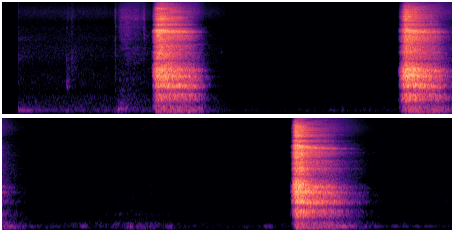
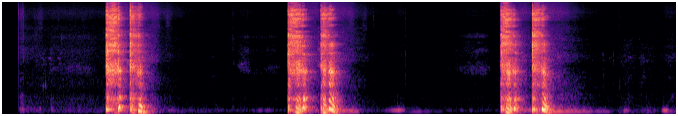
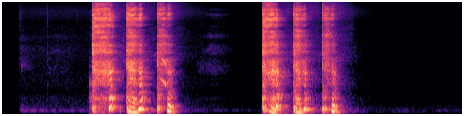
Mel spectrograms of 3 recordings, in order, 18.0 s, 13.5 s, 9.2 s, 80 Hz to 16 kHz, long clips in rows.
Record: {"exhalation_length": "18.0 s", "exhalation_amplitude": 31308, "exhalation_signal_mean_std_ratio": 0.25, "three_cough_length": "13.5 s", "three_cough_amplitude": 30283, "three_cough_signal_mean_std_ratio": 0.32, "cough_length": "9.2 s", "cough_amplitude": 30648, "cough_signal_mean_std_ratio": 0.39, "survey_phase": "alpha (2021-03-01 to 2021-08-12)", "age": "45-64", "gender": "Female", "wearing_mask": "No", "symptom_none": true, "smoker_status": "Ex-smoker", "respiratory_condition_asthma": false, "respiratory_condition_other": false, "recruitment_source": "REACT", "submission_delay": "1 day", "covid_test_result": "Negative", "covid_test_method": "RT-qPCR"}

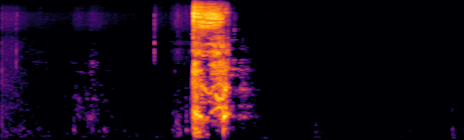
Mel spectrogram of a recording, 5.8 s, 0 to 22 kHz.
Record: {"cough_length": "5.8 s", "cough_amplitude": 32768, "cough_signal_mean_std_ratio": 0.21, "survey_phase": "alpha (2021-03-01 to 2021-08-12)", "age": "65+", "gender": "Male", "wearing_mask": "No", "symptom_none": true, "smoker_status": "Never smoked", "respiratory_condition_asthma": false, "respiratory_condition_other": false, "recruitment_source": "REACT", "submission_delay": "2 days", "covid_test_result": "Negative", "covid_test_method": "RT-qPCR"}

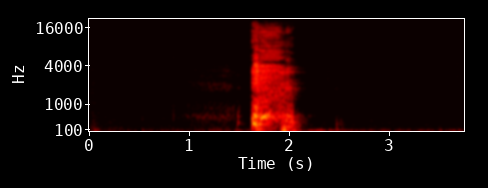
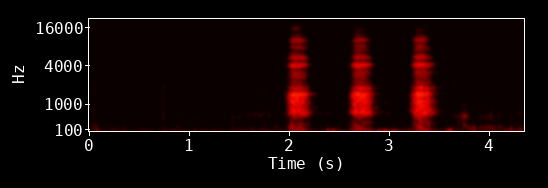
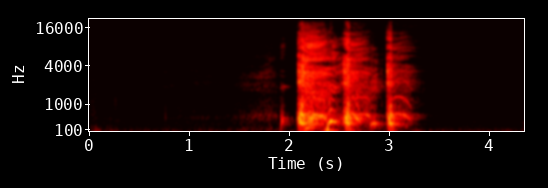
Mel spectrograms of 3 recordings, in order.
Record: {"cough_length": "3.8 s", "cough_amplitude": 5547, "cough_signal_mean_std_ratio": 0.24, "exhalation_length": "4.4 s", "exhalation_amplitude": 905, "exhalation_signal_mean_std_ratio": 0.37, "three_cough_length": "4.4 s", "three_cough_amplitude": 6874, "three_cough_signal_mean_std_ratio": 0.33, "survey_phase": "beta (2021-08-13 to 2022-03-07)", "age": "45-64", "gender": "Female", "wearing_mask": "No", "symptom_cough_any": true, "symptom_runny_or_blocked_nose": true, "symptom_fatigue": true, "symptom_headache": true, "smoker_status": "Never smoked", "respiratory_condition_asthma": false, "respiratory_condition_other": false, "recruitment_source": "Test and Trace", "submission_delay": "2 days", "covid_test_result": "Positive", "covid_test_method": "RT-qPCR", "covid_ct_value": 13.9, "covid_ct_gene": "ORF1ab gene", "covid_ct_mean": 16.6, "covid_viral_load": "3500000 copies/ml", "covid_viral_load_category": "High viral load (>1M copies/ml)"}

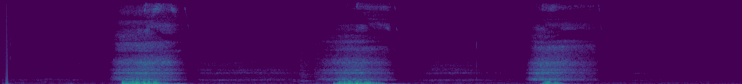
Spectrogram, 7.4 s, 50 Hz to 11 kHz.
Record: {"exhalation_length": "7.4 s", "exhalation_amplitude": 3895, "exhalation_signal_mean_std_ratio": 0.34, "survey_phase": "alpha (2021-03-01 to 2021-08-12)", "age": "18-44", "gender": "Female", "wearing_mask": "No", "symptom_cough_any": true, "symptom_shortness_of_breath": true, "symptom_fatigue": true, "symptom_change_to_sense_of_smell_or_taste": true, "symptom_loss_of_taste": true, "symptom_onset": "4 days", "smoker_status": "Current smoker (1 to 10 cigarettes per day)", "respiratory_condition_asthma": true, "respiratory_condition_other": false, "recruitment_source": "Test and Trace", "submission_delay": "1 day", "covid_test_result": "Positive", "covid_test_method": "RT-qPCR", "covid_ct_value": 23.0, "covid_ct_gene": "ORF1ab gene"}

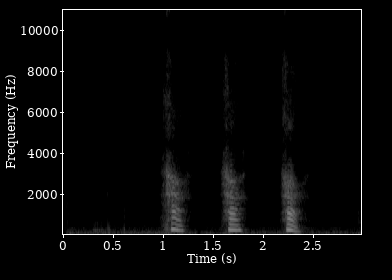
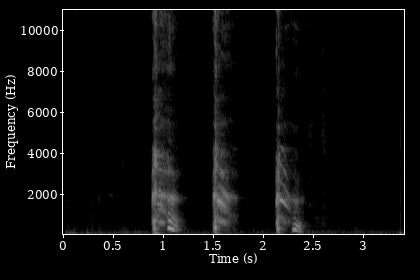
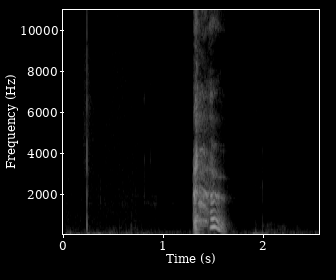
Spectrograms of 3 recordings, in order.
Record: {"exhalation_length": "3.0 s", "exhalation_amplitude": 1117, "exhalation_signal_mean_std_ratio": 0.36, "three_cough_length": "3.4 s", "three_cough_amplitude": 2699, "three_cough_signal_mean_std_ratio": 0.38, "cough_length": "2.6 s", "cough_amplitude": 3340, "cough_signal_mean_std_ratio": 0.29, "survey_phase": "beta (2021-08-13 to 2022-03-07)", "age": "18-44", "gender": "Female", "wearing_mask": "No", "symptom_sore_throat": true, "smoker_status": "Never smoked", "respiratory_condition_asthma": false, "respiratory_condition_other": false, "recruitment_source": "REACT", "submission_delay": "2 days", "covid_test_result": "Negative", "covid_test_method": "RT-qPCR", "influenza_a_test_result": "Negative", "influenza_b_test_result": "Negative"}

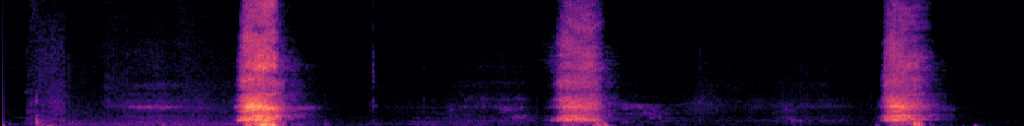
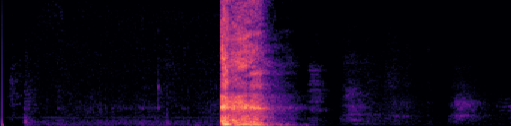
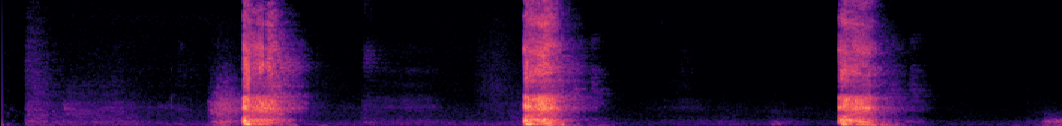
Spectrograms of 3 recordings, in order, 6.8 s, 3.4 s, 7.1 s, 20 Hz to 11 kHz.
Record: {"exhalation_length": "6.8 s", "exhalation_amplitude": 27463, "exhalation_signal_mean_std_ratio": 0.23, "cough_length": "3.4 s", "cough_amplitude": 31254, "cough_signal_mean_std_ratio": 0.22, "three_cough_length": "7.1 s", "three_cough_amplitude": 32471, "three_cough_signal_mean_std_ratio": 0.25, "survey_phase": "beta (2021-08-13 to 2022-03-07)", "age": "45-64", "gender": "Male", "wearing_mask": "No", "symptom_runny_or_blocked_nose": true, "symptom_change_to_sense_of_smell_or_taste": true, "smoker_status": "Ex-smoker", "respiratory_condition_asthma": false, "respiratory_condition_other": false, "recruitment_source": "Test and Trace", "submission_delay": "2 days", "covid_test_result": "Positive", "covid_test_method": "RT-qPCR", "covid_ct_value": 20.1, "covid_ct_gene": "ORF1ab gene", "covid_ct_mean": 20.4, "covid_viral_load": "210000 copies/ml", "covid_viral_load_category": "Low viral load (10K-1M copies/ml)"}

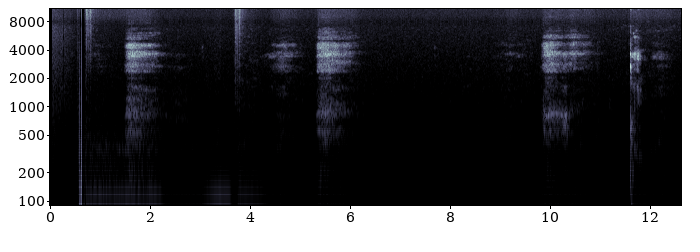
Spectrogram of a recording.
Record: {"exhalation_length": "12.6 s", "exhalation_amplitude": 24604, "exhalation_signal_mean_std_ratio": 0.44, "survey_phase": "beta (2021-08-13 to 2022-03-07)", "age": "65+", "gender": "Male", "wearing_mask": "No", "symptom_none": true, "smoker_status": "Ex-smoker", "respiratory_condition_asthma": false, "respiratory_condition_other": false, "recruitment_source": "REACT", "submission_delay": "1 day", "covid_test_result": "Negative", "covid_test_method": "RT-qPCR"}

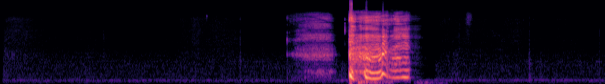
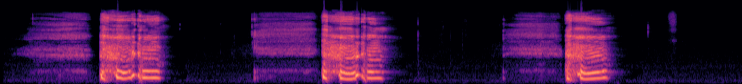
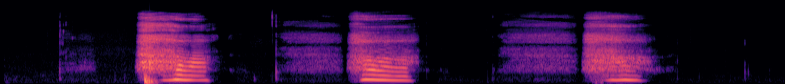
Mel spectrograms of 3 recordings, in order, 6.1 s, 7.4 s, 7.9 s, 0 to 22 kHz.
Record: {"cough_length": "6.1 s", "cough_amplitude": 32768, "cough_signal_mean_std_ratio": 0.23, "three_cough_length": "7.4 s", "three_cough_amplitude": 32708, "three_cough_signal_mean_std_ratio": 0.41, "exhalation_length": "7.9 s", "exhalation_amplitude": 27806, "exhalation_signal_mean_std_ratio": 0.39, "survey_phase": "beta (2021-08-13 to 2022-03-07)", "age": "45-64", "gender": "Female", "wearing_mask": "No", "symptom_cough_any": true, "symptom_runny_or_blocked_nose": true, "symptom_sore_throat": true, "symptom_headache": true, "smoker_status": "Never smoked", "respiratory_condition_asthma": false, "respiratory_condition_other": false, "recruitment_source": "Test and Trace", "submission_delay": "2 days", "covid_test_result": "Positive", "covid_test_method": "LFT"}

